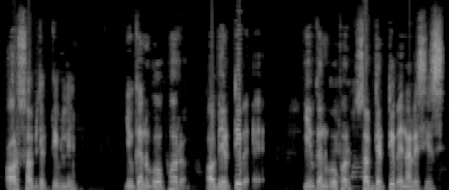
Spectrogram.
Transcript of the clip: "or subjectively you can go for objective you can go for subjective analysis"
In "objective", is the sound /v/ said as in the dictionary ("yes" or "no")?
no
